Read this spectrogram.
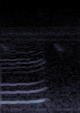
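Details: Stitch, a pet dog sitting on a lap indoors and 'talking' to ask for treats, gives a single sustained, slightly rising tonal moan with clear harmonics, lasting about half a second before cutting off into a quiet room.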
